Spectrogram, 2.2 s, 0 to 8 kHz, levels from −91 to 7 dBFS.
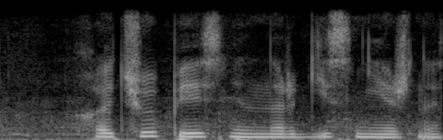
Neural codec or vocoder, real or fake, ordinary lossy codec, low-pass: none; real; none; 7.2 kHz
